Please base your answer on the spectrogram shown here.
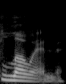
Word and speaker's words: Lohan: It's pronounced Lohan. Remember when she corrected all of us on a TikTok recently? Okay, it's not Lindsay Lohan.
